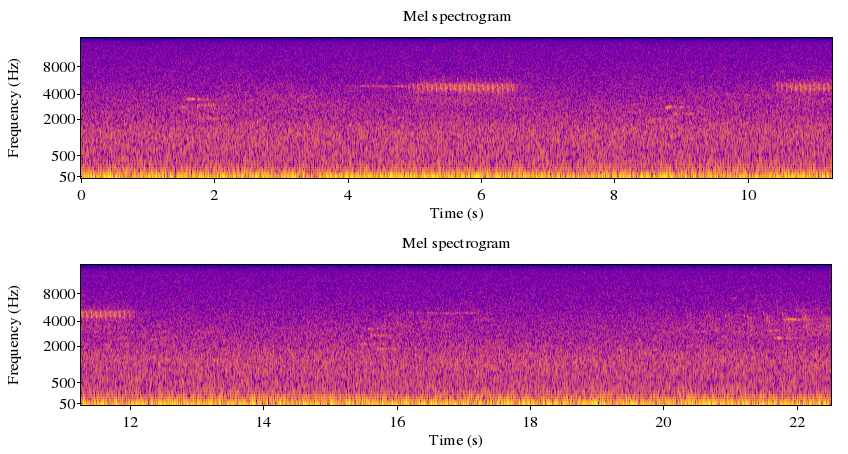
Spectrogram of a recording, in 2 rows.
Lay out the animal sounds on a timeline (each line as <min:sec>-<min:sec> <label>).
0:01.3-0:02.3 Wood Thrush (Hylocichla mustelina)
0:04.0-0:05.2 Black-throated Green Warbler (Setophaga virens)
0:04.9-0:06.7 Dark-eyed Junco (Junco hyemalis)
0:08.5-0:09.2 Wood Thrush (Hylocichla mustelina)
0:10.2-0:12.1 Dark-eyed Junco (Junco hyemalis)
0:15.3-0:16.0 Wood Thrush (Hylocichla mustelina)
0:16.2-0:17.6 Black-throated Green Warbler (Setophaga virens)
0:20.2-0:22.5 Ovenbird (Seiurus aurocapilla)
0:21.6-0:22.2 Wood Thrush (Hylocichla mustelina)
